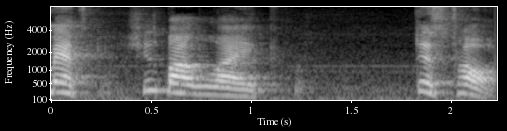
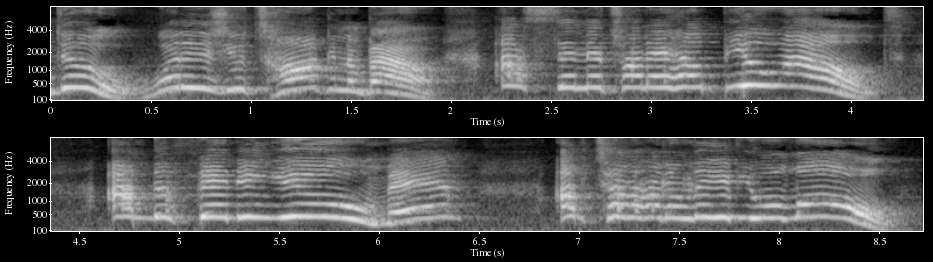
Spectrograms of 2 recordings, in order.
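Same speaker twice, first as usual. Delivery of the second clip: high-pitched, exasperated pleading; indignant protest; 8 semitones higher than usual. Retold or imitated. Defending himself to an angry coworker, indignant protest.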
